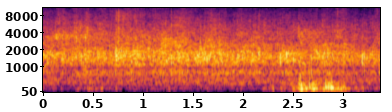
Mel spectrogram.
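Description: A crowd claps steadily, the applause dense and sustained at an even loudness throughout, with no voices rising above it.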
